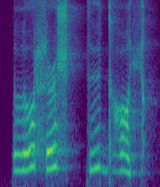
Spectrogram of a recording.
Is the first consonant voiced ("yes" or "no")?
yes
